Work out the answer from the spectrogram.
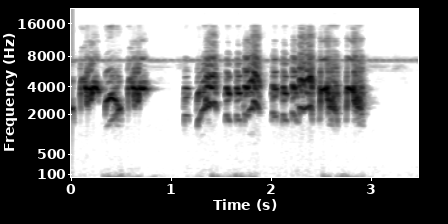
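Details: Singing long-tailed shrike, the song used to stir other shrikes into singing: dense, rapid warbling and chattering notes in quick clusters, with brief soft low thumps underneath.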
